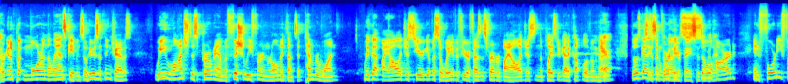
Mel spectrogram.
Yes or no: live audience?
yes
